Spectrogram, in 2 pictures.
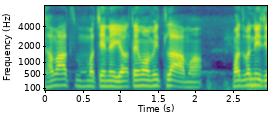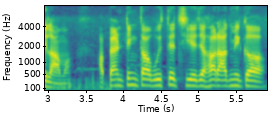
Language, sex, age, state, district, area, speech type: Maithili, male, 30-45, Bihar, Madhubani, rural, spontaneous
